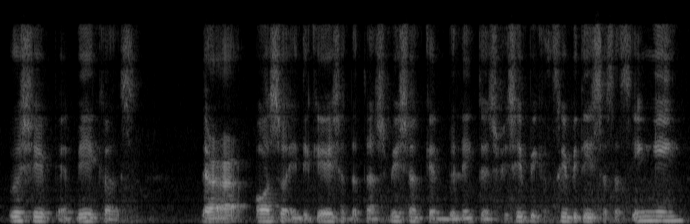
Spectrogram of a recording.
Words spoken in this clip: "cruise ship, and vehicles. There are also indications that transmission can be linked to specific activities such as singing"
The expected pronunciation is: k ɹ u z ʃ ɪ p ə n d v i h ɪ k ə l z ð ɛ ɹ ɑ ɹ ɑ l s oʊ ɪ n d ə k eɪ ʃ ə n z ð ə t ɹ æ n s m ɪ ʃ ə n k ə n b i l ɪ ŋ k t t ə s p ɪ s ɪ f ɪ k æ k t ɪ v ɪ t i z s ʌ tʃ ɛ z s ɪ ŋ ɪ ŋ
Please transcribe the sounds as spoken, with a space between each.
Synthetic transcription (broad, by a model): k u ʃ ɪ p ə n d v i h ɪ k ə l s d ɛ ɹ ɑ ɹ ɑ l s oʊ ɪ n d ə k eɪ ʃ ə n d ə t ɹ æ n s m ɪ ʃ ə n k ə n b i l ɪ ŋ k t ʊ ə s p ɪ s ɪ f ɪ k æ k t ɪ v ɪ t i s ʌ s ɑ s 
